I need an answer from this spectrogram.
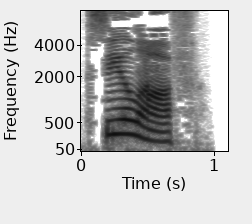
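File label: "seal off", English, British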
